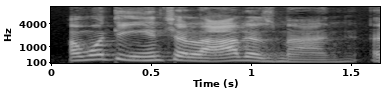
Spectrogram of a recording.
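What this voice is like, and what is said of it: Bad Mexican accent, sounds Jamaican. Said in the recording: “Mexican accent ... No, that was bad. ... You're Jamaican.”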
